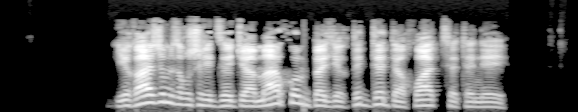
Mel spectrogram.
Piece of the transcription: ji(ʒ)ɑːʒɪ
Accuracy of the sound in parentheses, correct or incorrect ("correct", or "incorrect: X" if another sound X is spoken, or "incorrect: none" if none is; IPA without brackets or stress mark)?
incorrect: ʁ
